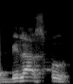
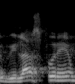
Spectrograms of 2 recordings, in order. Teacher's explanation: इथे व ह्या ठिकाणी ब चा उच्चार केलाय.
